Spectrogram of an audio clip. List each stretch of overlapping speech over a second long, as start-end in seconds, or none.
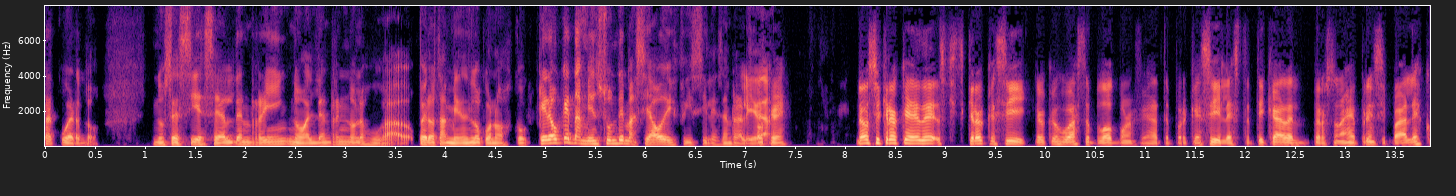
none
